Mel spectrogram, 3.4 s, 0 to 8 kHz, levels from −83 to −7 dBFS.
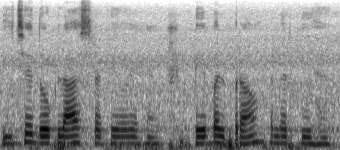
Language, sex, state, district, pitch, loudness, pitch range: Hindi, male, Gujarat, Valsad, 140 Hz, -17 LUFS, 130-140 Hz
